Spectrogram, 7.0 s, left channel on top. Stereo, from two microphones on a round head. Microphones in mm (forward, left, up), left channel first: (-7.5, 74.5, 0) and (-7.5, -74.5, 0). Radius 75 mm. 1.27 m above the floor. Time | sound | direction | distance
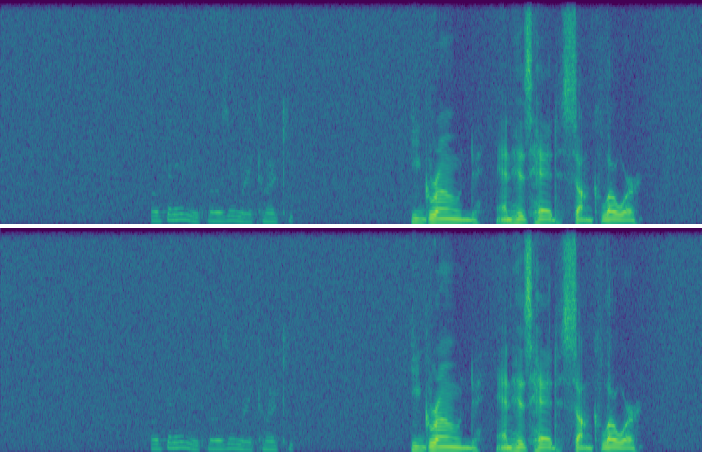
1.5 | keys jangling | 20° left (ahead or behind) | ?
4.1 | a man speaking | 10° right (ahead or behind) | ?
